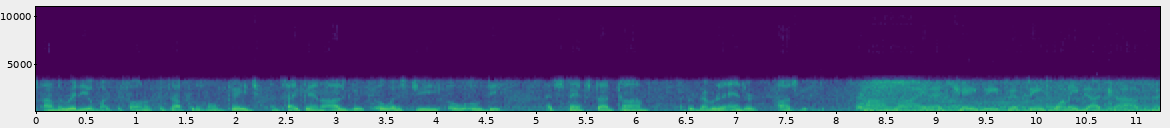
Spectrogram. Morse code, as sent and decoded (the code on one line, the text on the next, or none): none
